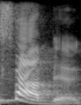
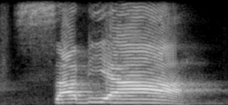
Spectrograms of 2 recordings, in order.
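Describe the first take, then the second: First: The stress is on the first syllable. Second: The stress is on the last syllable. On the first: "diferente de sábia" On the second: "a sílaba mais forte foi o quê? O A"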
